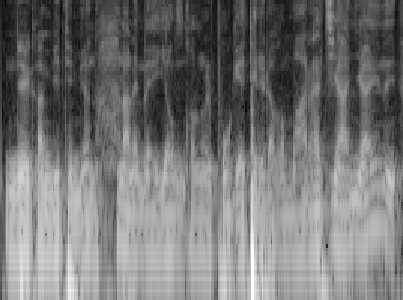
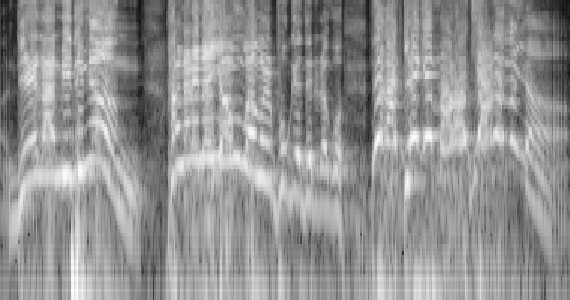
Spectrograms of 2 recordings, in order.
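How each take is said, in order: First: Low, gently intoned reading; overly gentle, pitched right down; soft gentle tone. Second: Furious high-pitched yell; full-force scolding roar, pitched high; angry shout. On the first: Shown as a demonstration. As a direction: say it mildly, in a low soothing voice. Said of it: "부드러운 톤으로 말씀". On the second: Acted. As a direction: shout it in exasperated anger, very loud. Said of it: "화가 나시는 거야".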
